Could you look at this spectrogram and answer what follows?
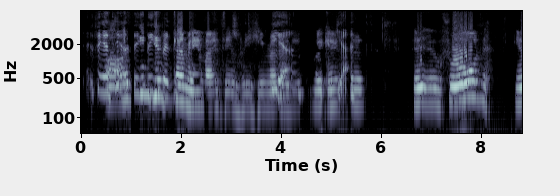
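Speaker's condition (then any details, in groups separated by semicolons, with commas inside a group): Cerebral palsy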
